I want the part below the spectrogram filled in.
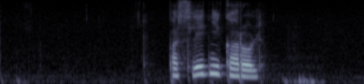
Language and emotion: Russian, neutral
